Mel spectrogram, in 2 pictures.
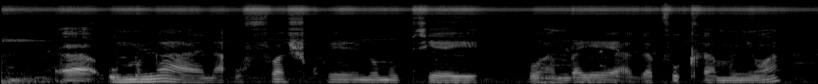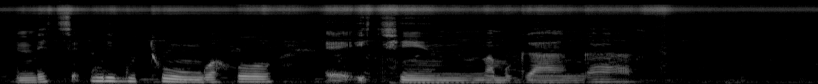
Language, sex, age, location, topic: Kinyarwanda, male, 18-24, Huye, health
